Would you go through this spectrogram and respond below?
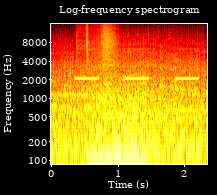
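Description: Reversing alarm of a truck pulling a steering trailer in a trucking simulator game: three evenly spaced steady beeps over a loud, continuous engine rumble.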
